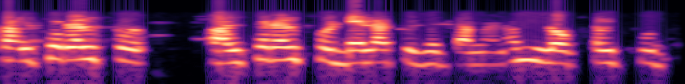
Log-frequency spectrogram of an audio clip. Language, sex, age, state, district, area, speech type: Kannada, female, 18-30, Karnataka, Vijayanagara, rural, conversation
